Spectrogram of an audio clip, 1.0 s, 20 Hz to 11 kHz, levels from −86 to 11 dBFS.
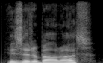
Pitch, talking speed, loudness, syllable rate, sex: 145 Hz, 230 wpm, -14 LUFS, 6.0 syllables/s, male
